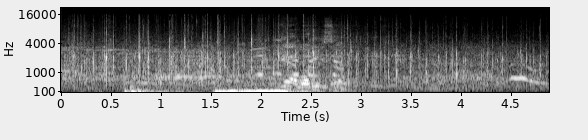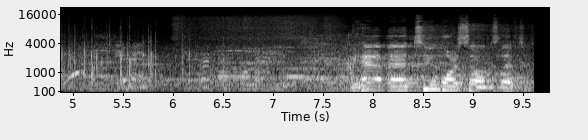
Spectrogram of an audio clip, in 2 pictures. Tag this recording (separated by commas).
Speech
